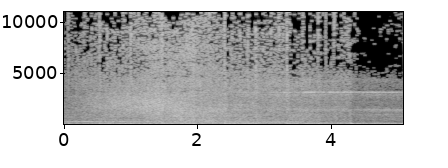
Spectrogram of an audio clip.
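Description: Engine roar of a taxi chasing two people on foot, a continuous low, rumbling drone that holds fairly steady throughout.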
